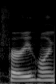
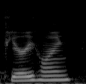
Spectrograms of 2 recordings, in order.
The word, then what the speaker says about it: Fury Horn: So I've been saying like Furry Horn instead of Fury Horn because freaking Rat has said it first and then I got messed up.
